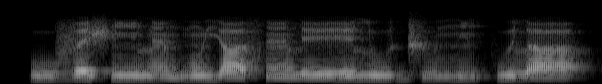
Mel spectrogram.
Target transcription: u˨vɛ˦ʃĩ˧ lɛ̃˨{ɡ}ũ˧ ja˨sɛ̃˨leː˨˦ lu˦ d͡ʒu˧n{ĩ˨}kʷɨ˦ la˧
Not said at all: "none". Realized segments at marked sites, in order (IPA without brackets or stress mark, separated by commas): ɡʷ, ĩ˧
